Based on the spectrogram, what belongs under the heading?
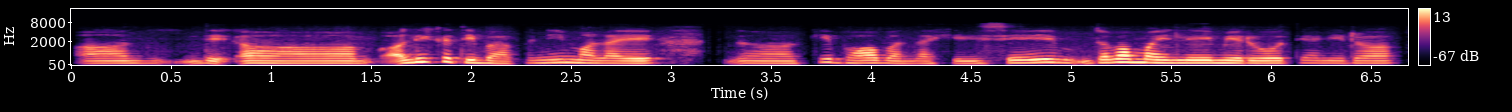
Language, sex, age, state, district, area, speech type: Nepali, female, 30-45, West Bengal, Kalimpong, rural, spontaneous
